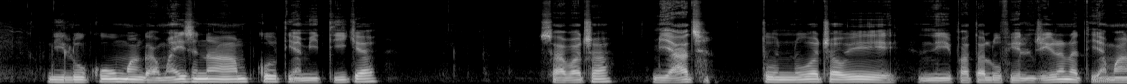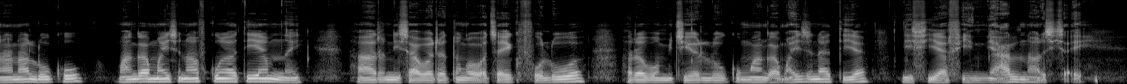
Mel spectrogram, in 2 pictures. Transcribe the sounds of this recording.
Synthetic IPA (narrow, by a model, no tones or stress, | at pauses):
nilukumaŋɡamajzinəamikud̪̥iəmid̪̥ikʲə | z̥avaʈ͡ʂə | miat͡sə̥ | t̪uninuaʈ͡ʂəwe | nipat̪aluveliɳɖ͡ʐeɾanəd̪̥ḭə̰mananaluku | maŋɡamajzinafi̥kuat̪eaminajaɾiniz̥avaʈ͡ʂət̪uŋɡa̰wa̰t͡sajku̥v̥oluəravomiʈ͡ʂeɾilukumaŋɡamajzinəd̪̥iənifiav̥ininia̰lunaɾizi̥z̥a̰j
